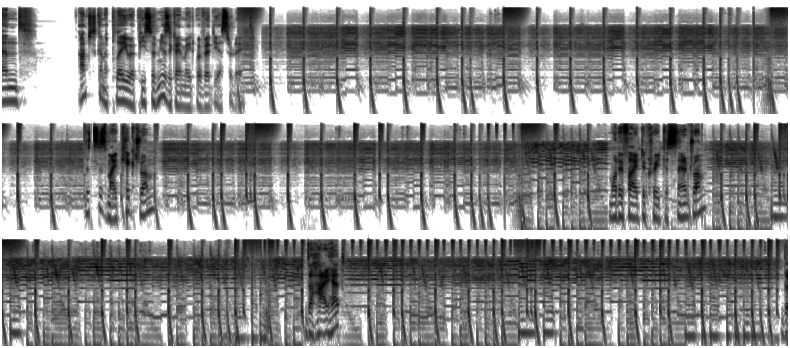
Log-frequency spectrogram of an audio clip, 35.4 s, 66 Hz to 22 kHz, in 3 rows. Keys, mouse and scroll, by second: 1.5-1.9 drag, 7.1 click, 10.6 click, 11.2-11.7 scroll down 3, 16.5 click, 17.5 click, 18.2 click, 19.4 scroll down 2, 21.0 scroll down 2, 23.7 click, 24.7 click, 25.3 click, 26.9 ctrl+scroll down 1, 30.0 middle click, 31.3 click, 32.2 click, 32.9 click, 34.4 click.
